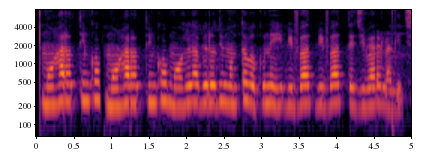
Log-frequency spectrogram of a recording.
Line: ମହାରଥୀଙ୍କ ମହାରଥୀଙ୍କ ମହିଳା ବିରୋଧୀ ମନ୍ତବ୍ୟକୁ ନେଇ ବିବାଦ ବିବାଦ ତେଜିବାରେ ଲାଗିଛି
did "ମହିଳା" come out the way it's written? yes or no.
yes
